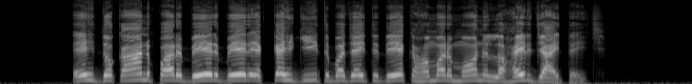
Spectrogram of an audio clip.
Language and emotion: Maithili, angry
